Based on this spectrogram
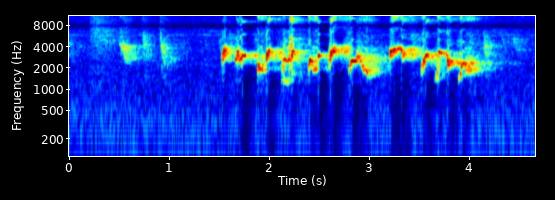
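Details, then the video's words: Red-whiskered bulbul: two faint notes, then a rapid, bouncy series of loud whistled phrases with quick upward and downward slurs. "chào mào hót cực hay"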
